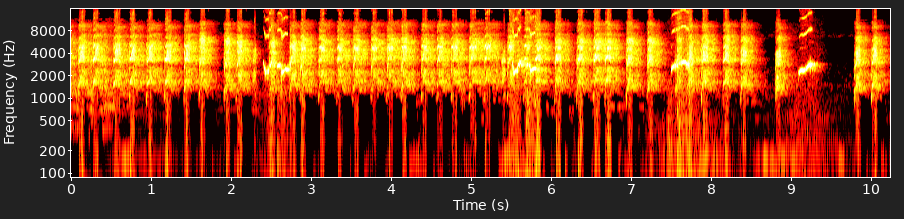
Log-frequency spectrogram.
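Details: Sooty-headed bulbul in full song, played as a lure to provoke quick replies from rival birds: loud, harsh chattering notes repeated about twice a second in long runs, with a few brief squeaky whistles mixed in.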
